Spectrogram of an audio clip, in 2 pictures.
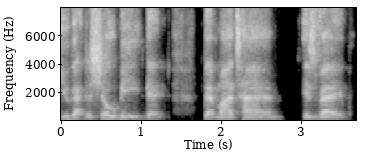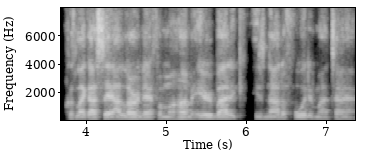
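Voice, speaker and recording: Here is a man with an Alabama accent at a fairly quick pace. His intonation stays fairly even. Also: fairly high pitch for a man. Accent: Southern US (Alabama). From Alabama, US South. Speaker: retired army sergeant and author. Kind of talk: casual chat.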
